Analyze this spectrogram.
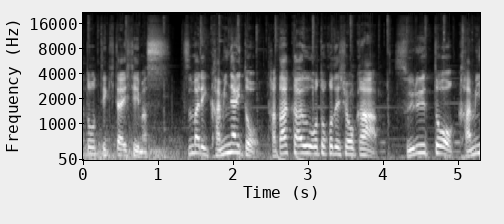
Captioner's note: thunder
